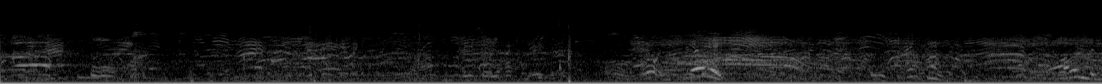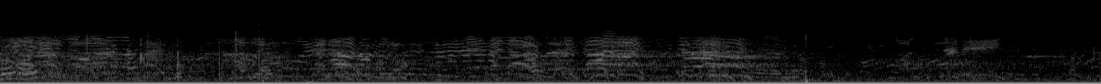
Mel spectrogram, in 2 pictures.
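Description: Men shout and call out across an open field.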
